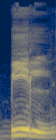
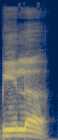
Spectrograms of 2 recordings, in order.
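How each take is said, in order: First: The word ends cleanly on the l sound. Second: An extra vowel is added after the l. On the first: The speaker calls it right. "Bil, jangan bila" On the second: The speaker calls it wrong. "jangan bila"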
